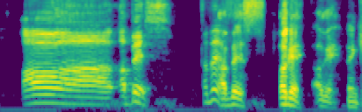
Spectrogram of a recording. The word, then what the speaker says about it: Abyss: don't know I was with confused how to pronounce the Joseph Parker wrestling name oh Abyss Abyss Abyss okay okay thank you but I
